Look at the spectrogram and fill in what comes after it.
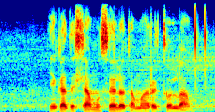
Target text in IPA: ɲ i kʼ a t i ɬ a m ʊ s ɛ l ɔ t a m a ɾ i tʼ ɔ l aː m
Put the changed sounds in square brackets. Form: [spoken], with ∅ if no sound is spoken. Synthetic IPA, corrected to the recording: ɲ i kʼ a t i ɬ a m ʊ s ɛ l ɔ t a m a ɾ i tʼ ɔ l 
